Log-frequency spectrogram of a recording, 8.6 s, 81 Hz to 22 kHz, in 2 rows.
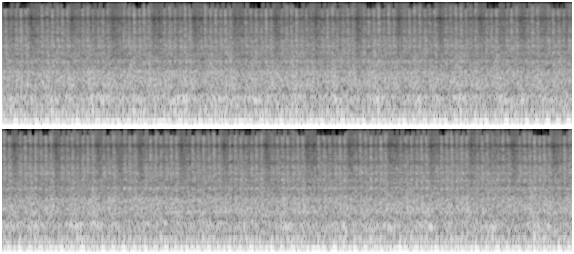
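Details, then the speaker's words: VW bus air-cooled 1776 cc single-port flat-four, dual Dellorto carbs, mechanical fuel pump, built 2003, ~5K miles, non-ethanol fuel, first start after 5–6 months; deep steady chuff about three beats per second, no knocks; healthy idle. "so that sounds great that's one thing about these air-cooled engines if you got them tuned up and uh have good fuel in them"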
